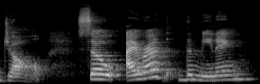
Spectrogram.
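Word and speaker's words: żal: And this is actually a Polish emotion, and it's pronounced Jal.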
